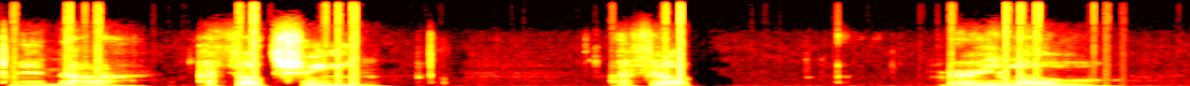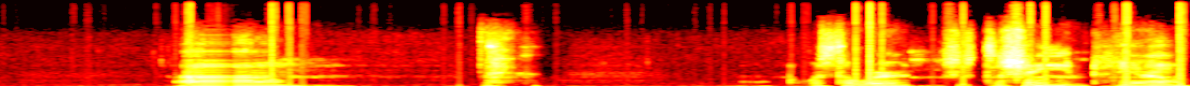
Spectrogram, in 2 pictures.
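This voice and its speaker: A man telling a personal story on a live stream in a rambling, unhurried way, full of fillers and restarts. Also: fairly low pitch, darkish tone, low-quality recording.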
